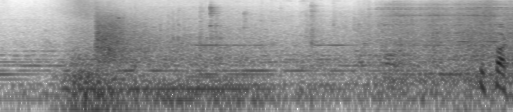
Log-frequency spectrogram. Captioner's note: machines whirring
